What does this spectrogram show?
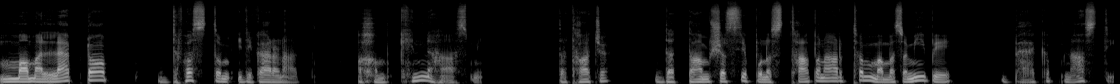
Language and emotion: Sanskrit, sad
